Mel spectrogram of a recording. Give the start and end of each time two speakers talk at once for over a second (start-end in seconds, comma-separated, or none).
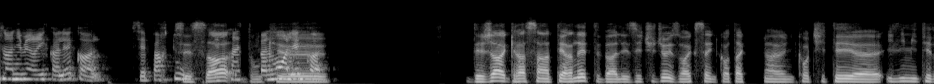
1.7-3.2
